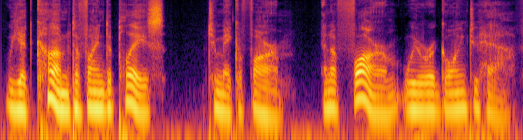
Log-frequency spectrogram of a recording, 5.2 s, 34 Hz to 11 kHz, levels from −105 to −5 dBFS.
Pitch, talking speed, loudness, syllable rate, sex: 120 Hz, 220 wpm, -18 LUFS, 4.8 syllables/s, male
